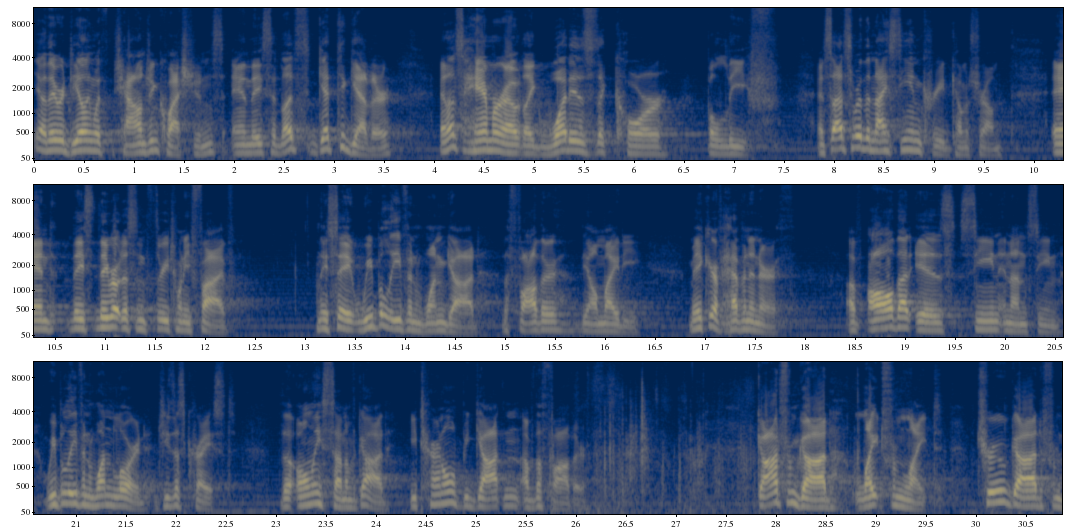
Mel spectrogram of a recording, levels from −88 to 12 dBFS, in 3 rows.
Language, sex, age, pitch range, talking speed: English, male, 20-39, 115-150 Hz, 175 wpm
